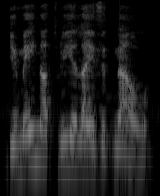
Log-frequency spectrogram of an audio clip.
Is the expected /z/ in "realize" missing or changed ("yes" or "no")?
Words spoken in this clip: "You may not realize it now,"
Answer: no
